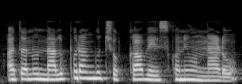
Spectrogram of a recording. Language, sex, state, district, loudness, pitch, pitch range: Telugu, female, Telangana, Hyderabad, -11 LUFS, 230 Hz, 215-245 Hz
